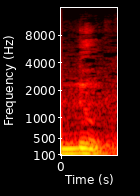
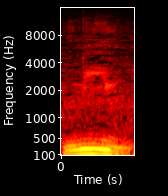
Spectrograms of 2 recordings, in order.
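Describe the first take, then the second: First: It is said 'noo' with no y sound. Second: It is said 'nyoo' with a y sound. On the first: "perfect উচ্চারণ যদি হচ্ছে নু" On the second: "তোমাদের বোঝার সুবিধার্থে বললাম"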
